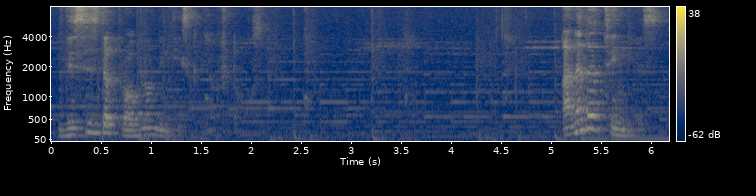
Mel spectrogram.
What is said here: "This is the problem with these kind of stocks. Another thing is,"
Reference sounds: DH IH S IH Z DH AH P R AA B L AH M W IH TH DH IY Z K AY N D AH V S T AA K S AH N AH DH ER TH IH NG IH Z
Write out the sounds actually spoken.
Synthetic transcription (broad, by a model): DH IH S IH Z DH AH P R AA B L AH M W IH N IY S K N AH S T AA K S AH N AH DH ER T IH NG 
